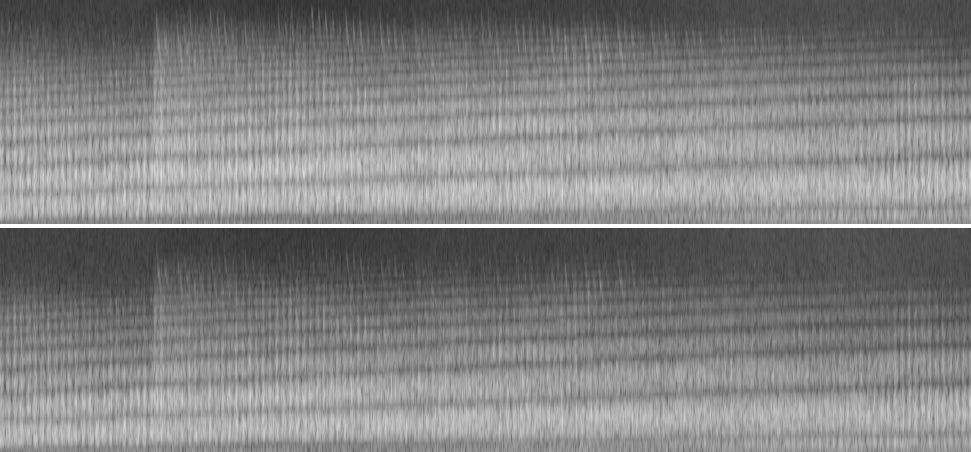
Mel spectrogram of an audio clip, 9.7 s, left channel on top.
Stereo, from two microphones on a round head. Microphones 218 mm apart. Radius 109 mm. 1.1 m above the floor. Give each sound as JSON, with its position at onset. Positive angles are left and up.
{"t": 0.0, "sound": "a helicopter", "side_deg": 55}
